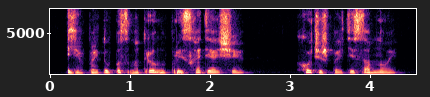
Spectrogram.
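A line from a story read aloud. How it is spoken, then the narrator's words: Quiet speech. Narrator (Russian): он тихо сказал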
